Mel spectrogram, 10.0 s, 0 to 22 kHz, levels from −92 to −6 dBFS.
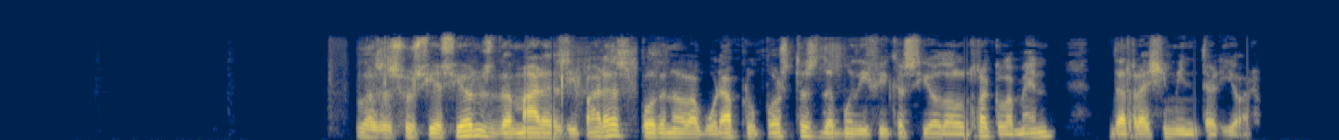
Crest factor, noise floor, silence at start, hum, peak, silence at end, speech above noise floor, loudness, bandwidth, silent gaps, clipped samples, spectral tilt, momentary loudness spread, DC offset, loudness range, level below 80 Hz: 20 dB; under -90 dBFS; 2.65 s; none; -4 dBFS; 0.6 s; over 68 dB; -22 LUFS; 8.2 kHz; none; under 0.1%; -4.5 dB/octave; 9 LU; under 0.1%; 5 LU; -60 dBFS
